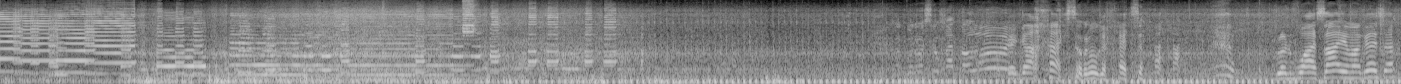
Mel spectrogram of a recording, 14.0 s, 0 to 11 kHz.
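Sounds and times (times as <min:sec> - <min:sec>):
musical bus horn: 0:00.0 - 0:06.5
bus engine running: 0:00.0 - 0:14.0.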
